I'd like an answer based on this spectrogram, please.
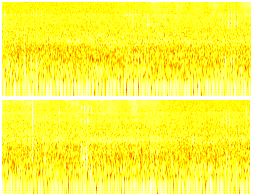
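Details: Ring-tailed lemur getting petted, producing an unbroken low rumbling purr for several seconds, occasional faint taps and rustles in the background.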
